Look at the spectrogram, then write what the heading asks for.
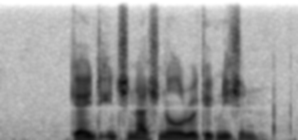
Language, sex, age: English, male, 20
